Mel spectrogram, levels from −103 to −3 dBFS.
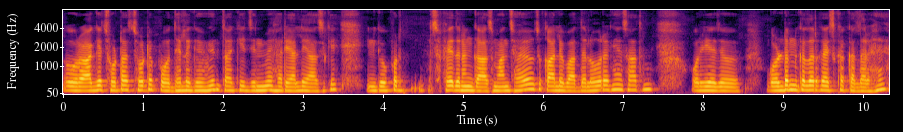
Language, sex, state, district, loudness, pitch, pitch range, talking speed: Hindi, male, Rajasthan, Churu, -19 LUFS, 145 Hz, 140-160 Hz, 230 wpm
